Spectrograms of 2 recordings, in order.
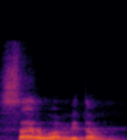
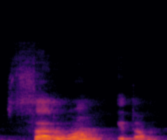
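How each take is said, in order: First: The two words are joined into one. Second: The two words are said separately. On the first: "सर्वमिदम हो जाता है" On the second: "सर्वम और इदम फिर से दो शब्द है"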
